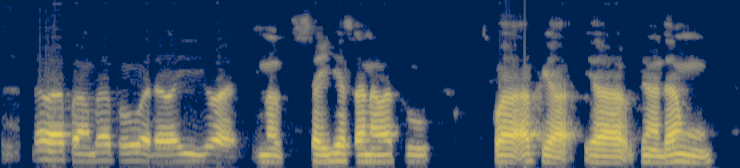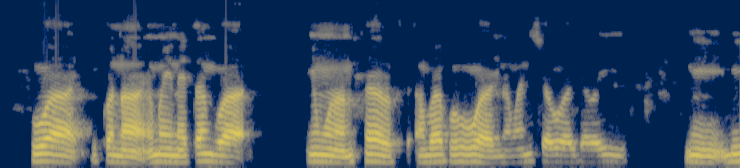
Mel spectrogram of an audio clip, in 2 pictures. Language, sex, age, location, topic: Swahili, female, 36-49, Wajir, health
